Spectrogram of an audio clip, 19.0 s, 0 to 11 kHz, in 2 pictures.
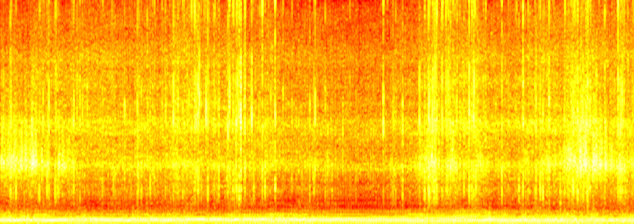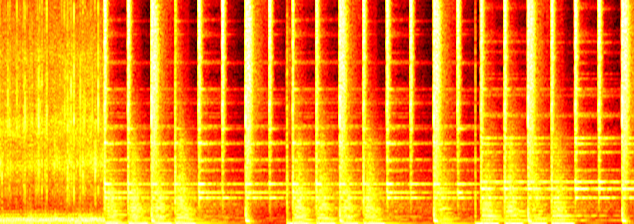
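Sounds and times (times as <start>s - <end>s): motorcycle engine running: 0.0s - 10.4s
gravel crackling under tyres: 0.0s - 11.1s.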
